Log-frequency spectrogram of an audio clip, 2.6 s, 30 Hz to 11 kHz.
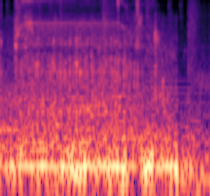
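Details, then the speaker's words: Grimy fuel pump from a first-gen XV10 widebody Toyota Camry, bench-tested on direct battery power: high steady electric whir with light rattling, pump turns on and runs fine; normal, though to be replaced anyway. "right well that's bad news it does actually turn on so I didn't need to replace this"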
